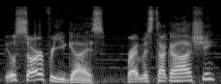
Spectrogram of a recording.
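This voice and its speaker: A man's voice: fairly high pitch, very animated, fast, a bit bright, faint music behind. A man playing an earnest, bashful young office worker who also narrates a manga romantic comedy dub. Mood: confident, accusing. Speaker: narrator and lead character. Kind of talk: manga dub acting with first-person narration.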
